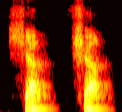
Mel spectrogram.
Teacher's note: both sides of the tongue will touch the roof of the mouth and the air will come through a channel in the uh Center uh now I my camera is a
